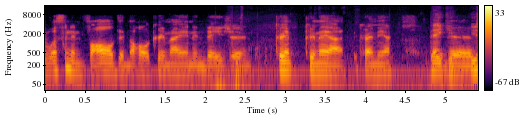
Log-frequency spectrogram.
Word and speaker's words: Crimea: But yeah, it was just like, he's saying all this as if everyone doesn't know that Zelensky wasn't involved in the whole Crimean invasion.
